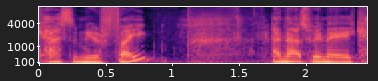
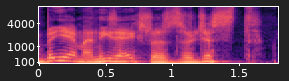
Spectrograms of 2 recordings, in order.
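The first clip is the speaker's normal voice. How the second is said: ordinary talk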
